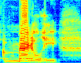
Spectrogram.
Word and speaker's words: Magali: I keep saying Magali, or Magali, but it's Magali. At least that's how the AI pronounce.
